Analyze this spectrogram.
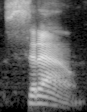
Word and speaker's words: sit down: However, sit down doesn't follow the rules of a flap T.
